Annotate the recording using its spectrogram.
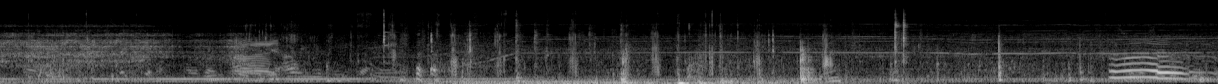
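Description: Steady low hum of a fishing boat's engine, then a run of scattered knocks and clicks of rod and reel handling from about four seconds in, with voices on deck in the background.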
